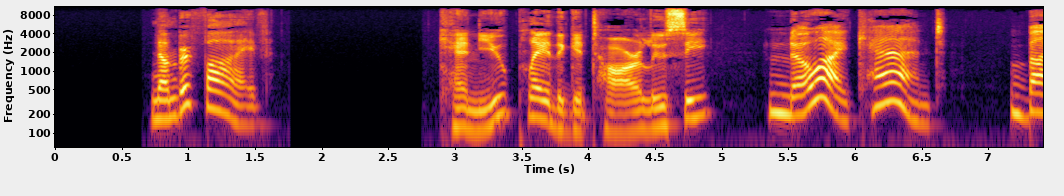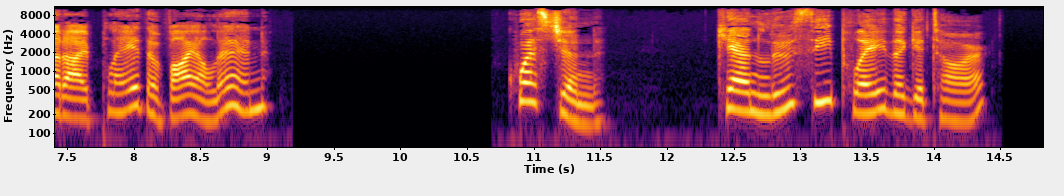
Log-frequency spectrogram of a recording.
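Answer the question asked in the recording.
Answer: No, she can't.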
